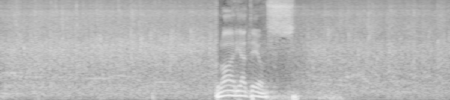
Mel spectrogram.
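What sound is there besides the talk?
audience applauding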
